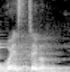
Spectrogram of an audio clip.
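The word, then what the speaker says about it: vegetable: सब्जी को हम कहते हैं वेजिटेबल, ना कि वेजिटेबल, इट्स वेजिटेबल, वेजिटेबल। जब टी बोलेंगे तो दांत सटेंगे, बाकी चीजें करेक्ट प्रोनाउंसिएशन की होती हैं वेजिटेबल।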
